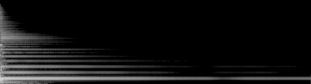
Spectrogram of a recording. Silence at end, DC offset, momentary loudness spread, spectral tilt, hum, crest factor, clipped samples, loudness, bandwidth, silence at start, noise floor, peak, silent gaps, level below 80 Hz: 0 s; under 0.1%; 26 LU; -4.5 dB/octave; none; 22 dB; under 0.1%; -23 LUFS; 10 kHz; 0 s; -46 dBFS; 0 dBFS; none; -62 dBFS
